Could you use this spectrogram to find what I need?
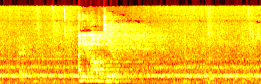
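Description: A man speaks into a microphone, heard over a loudspeaker in a large echoing hall.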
